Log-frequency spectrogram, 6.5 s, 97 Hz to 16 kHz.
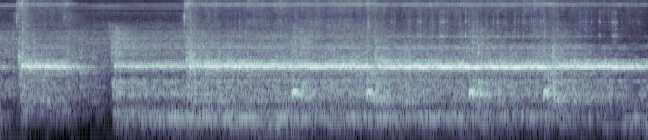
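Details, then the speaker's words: CNC router Y-axis with slaved gantry motors, PureLogic PLCM-E1B controller, jogging back and forth: constant stepper whine with a soft thump surging about every three-quarters of a second, pulsing at one gantry end then the other; traced to anti-backlash nut. "as he jogs this machine back and forth on the y-axis you're going to find that it's pulsing it pulses on this side of the gantry at first and then on the opposite end as it jogs back it's going to pulse on this side"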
